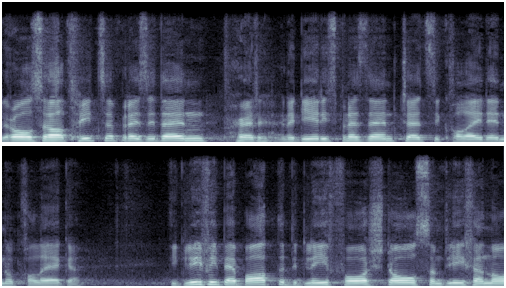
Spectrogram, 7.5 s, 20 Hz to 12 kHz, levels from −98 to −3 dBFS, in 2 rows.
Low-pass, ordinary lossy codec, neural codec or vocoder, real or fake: 10.8 kHz; none; codec, 24 kHz, 0.9 kbps, WavTokenizer, small release; fake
